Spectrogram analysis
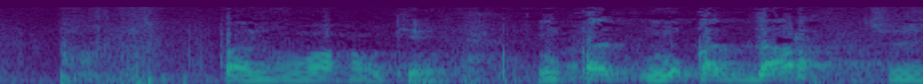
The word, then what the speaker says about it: muqaddar: il est zahir ou muqaddar. Tu peux le voir, ok. Muqaddar, tu veux savoir comment ça s'écrit? Mim, qaf, dal, ra. Mais il y a une shadda sur le dal. Alors, ça c'est muqaddar.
